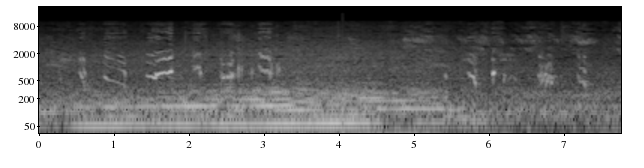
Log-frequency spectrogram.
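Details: Young male American brindle Boxer puppy facing his first try at going down the stairs: soft, high, short rising whines and squeaks scattered throughout, faint over a steady low indoor hum.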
